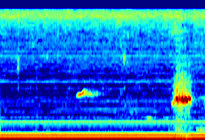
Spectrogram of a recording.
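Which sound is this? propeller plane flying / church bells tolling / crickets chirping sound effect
crickets chirping sound effect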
